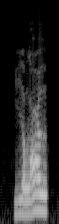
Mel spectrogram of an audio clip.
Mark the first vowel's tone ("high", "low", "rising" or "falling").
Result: low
